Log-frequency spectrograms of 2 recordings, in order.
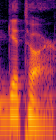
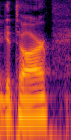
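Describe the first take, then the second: First: It is said the Southern US way. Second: It is said the Northern US way.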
